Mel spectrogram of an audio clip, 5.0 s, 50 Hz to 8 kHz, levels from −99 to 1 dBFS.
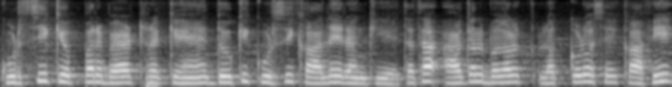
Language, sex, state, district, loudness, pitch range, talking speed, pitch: Hindi, male, Chhattisgarh, Bastar, -19 LUFS, 195-230 Hz, 240 wpm, 215 Hz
